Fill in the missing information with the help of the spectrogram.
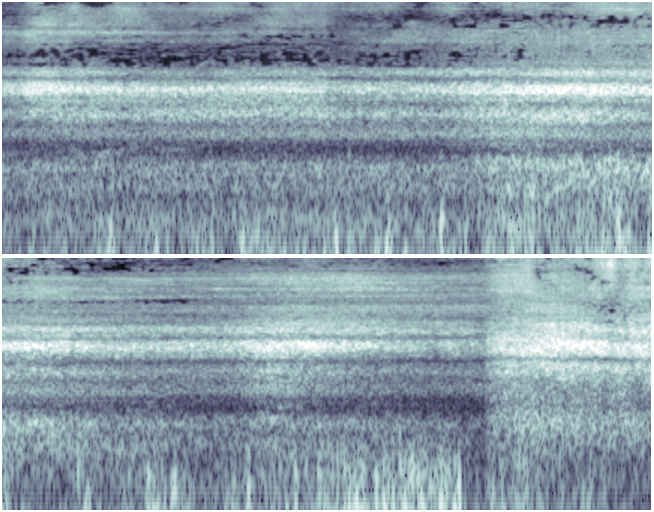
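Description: Radio-controlled model jet's engine running with a high whine, wavering with throttle as it taxis, then spooling up louder about eleven seconds in for the takeoff run.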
